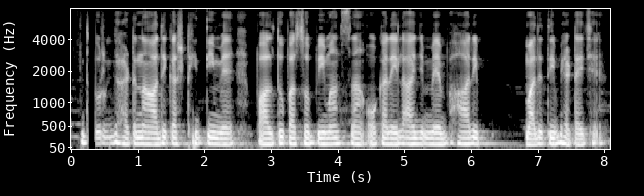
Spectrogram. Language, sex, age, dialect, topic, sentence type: Maithili, male, 18-24, Eastern / Thethi, banking, statement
